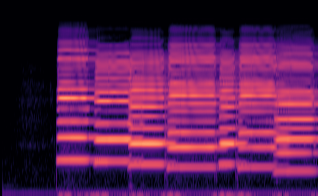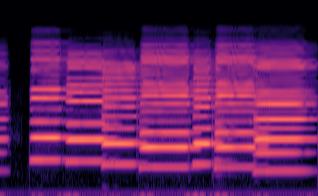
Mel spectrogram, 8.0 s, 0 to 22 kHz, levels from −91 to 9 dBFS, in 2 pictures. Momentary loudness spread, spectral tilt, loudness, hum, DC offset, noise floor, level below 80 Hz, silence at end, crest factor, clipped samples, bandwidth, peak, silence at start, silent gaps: 6 LU; 4.5 dB/octave; -21 LUFS; none; under 0.1%; -73 dBFS; -70 dBFS; 0 s; 14 dB; under 0.1%; 13.5 kHz; -10 dBFS; 0.7 s; none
